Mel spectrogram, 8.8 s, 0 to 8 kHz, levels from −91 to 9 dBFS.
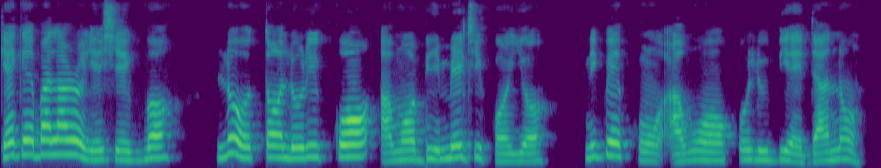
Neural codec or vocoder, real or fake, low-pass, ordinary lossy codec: codec, 16 kHz, 4 kbps, X-Codec, WavLM features, trained on Multilingual LibriSpeech; fake; none; none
